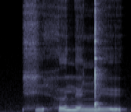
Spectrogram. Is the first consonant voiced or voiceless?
voiceless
